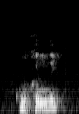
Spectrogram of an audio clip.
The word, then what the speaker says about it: кухонный: написано, что надо говорить апостроф, вероисповедание, жерло, зубчатый, инженерия, кровоточить, кухонный, ободрить, сливовый, ходатайство, исчерпать, исчевель.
